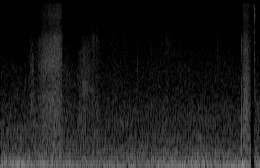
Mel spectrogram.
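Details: Low steady rumble of wind and distant traffic outdoors at a zoo, with brief faint hisses and no animal voices.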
